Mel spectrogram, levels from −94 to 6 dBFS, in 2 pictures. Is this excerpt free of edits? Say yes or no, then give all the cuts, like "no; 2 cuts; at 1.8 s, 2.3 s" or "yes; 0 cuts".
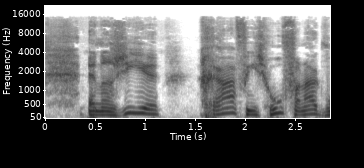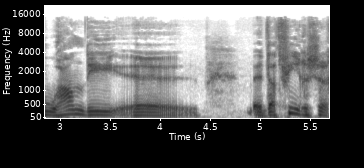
yes; 0 cuts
